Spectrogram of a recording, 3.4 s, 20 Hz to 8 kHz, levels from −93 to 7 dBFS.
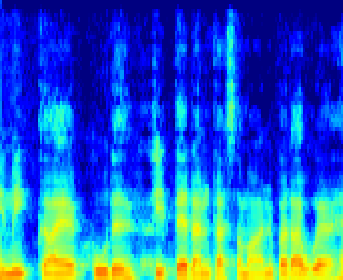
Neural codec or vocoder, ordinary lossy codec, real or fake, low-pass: codec, 16 kHz, 0.5 kbps, FunCodec, trained on LibriTTS, 25 frames a second; none; fake; none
